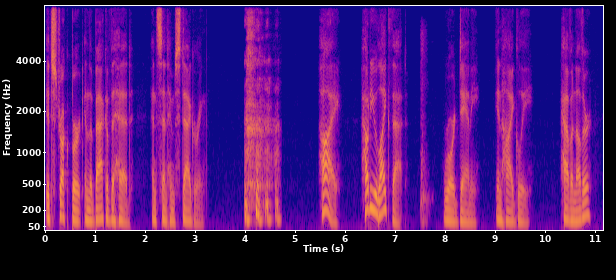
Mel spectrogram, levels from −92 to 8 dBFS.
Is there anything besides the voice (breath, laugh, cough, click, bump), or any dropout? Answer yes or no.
yes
